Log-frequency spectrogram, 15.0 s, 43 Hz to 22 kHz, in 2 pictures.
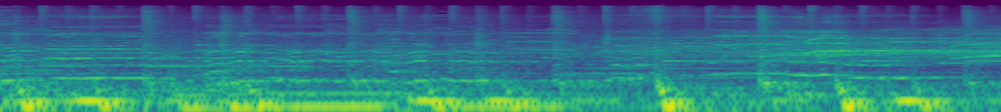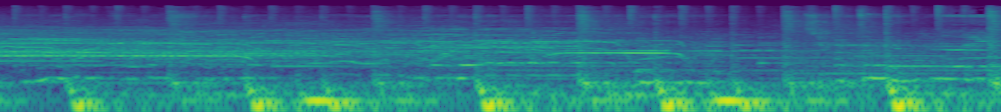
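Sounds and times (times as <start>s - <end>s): loud concert music: 0.0s - 15.0s
crowd screaming: 3.1s - 14.2s.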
